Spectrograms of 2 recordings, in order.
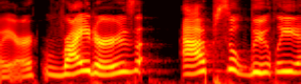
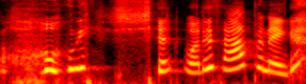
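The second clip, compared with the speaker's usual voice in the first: laughing disbelief; 9 semitones higher than usual. Real, not acted. Host reacting to chart success, stunned and high. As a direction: let the disbelief spill out.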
